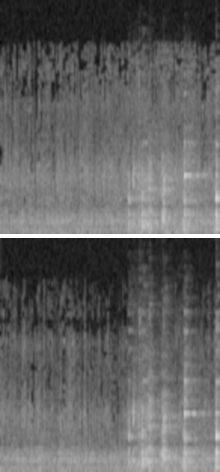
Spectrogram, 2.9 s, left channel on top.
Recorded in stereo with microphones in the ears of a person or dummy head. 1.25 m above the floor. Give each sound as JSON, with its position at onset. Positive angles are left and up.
{"t": 1.7, "sound": "dishes clattering", "side_deg": 0, "distance_m": 0.7}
